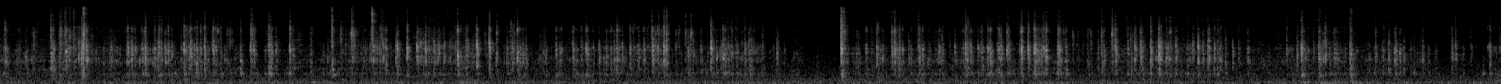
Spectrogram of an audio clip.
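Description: Fingertips type steadily on the keys of an old beige plastic computer keyboard, producing a dense stream of short, bright, clacky clicks with almost no low end and very little ring. The typing briefly thins out just before the eight-second mark, then a single sharper click restarts the rapid, continuous keystrokes.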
